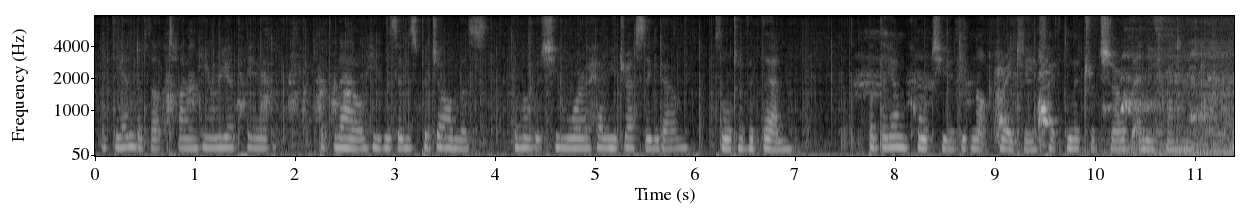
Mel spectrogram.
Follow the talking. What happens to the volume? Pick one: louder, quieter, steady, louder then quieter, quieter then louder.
steady.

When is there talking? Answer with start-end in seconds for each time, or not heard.
0.0-11.3.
